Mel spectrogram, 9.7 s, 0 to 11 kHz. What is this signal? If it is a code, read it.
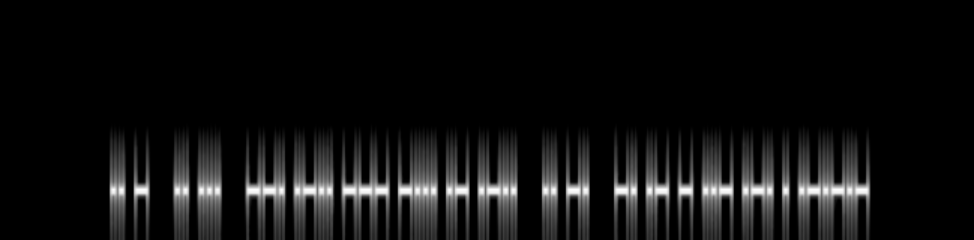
Morse code, heard as a keyed tone, about 30 wpm, 700 Hz. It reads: IT IS GLOBAL IN NATURE.
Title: Sentences from Top 1200 Words 30wpm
